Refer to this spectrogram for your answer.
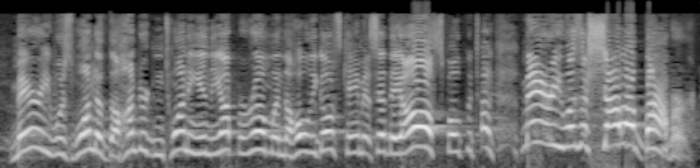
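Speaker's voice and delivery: loud, high, building to a shout; full-force preaching. Acted. Preacher telling congregation Mary spoke in tongues, building shout. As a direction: climb to a shouted punchline.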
